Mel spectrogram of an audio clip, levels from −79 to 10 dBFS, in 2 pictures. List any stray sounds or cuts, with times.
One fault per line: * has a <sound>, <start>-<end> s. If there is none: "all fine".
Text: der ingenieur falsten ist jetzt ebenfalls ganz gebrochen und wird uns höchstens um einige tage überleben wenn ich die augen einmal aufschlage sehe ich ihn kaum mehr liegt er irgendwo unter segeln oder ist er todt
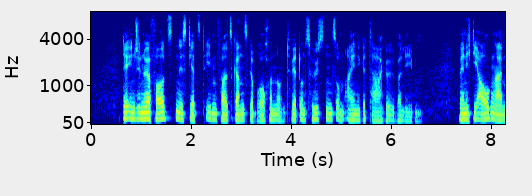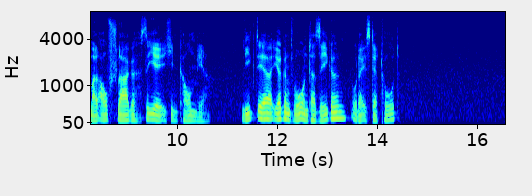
all fine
